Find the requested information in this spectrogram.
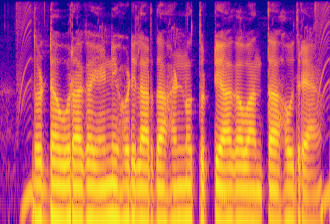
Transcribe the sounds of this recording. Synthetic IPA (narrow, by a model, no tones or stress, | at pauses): d̪ɔɖːɐuːɾaːɡɐeɳːiɦoɽilaːɾd̪ɐɦɐɳːut̪uʈːiaːɡɐʋaːnt̪ɐɦɐwd̪ɾe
